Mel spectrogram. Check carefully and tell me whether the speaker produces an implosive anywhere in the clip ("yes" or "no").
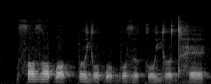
yes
